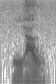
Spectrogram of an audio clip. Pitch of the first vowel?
low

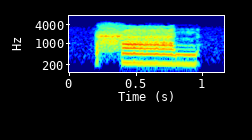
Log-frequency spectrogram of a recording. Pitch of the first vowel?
low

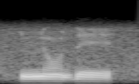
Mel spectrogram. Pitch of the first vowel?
low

